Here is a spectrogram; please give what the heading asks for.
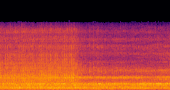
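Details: Live-steam RC model single-membrane gas regulator with a replaced, doubled membrane; steady high buzz with fast flutter and no engine rumble as the diaphragm oscillates at its regulating pressure before stabilizing.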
